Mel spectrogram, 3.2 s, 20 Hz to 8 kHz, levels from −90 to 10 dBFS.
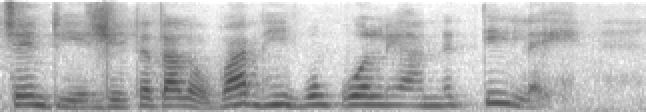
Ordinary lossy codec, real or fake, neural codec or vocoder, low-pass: AAC, 32 kbps; fake; codec, 16 kHz, 0.8 kbps, ZipCodec; 7.2 kHz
